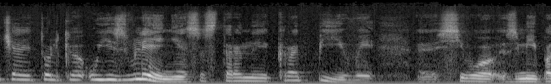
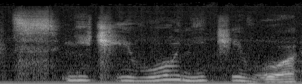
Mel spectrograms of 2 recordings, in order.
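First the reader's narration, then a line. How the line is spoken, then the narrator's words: Pained whisper. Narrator (Russian): болезненный шепотно произнес Попович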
